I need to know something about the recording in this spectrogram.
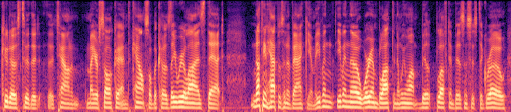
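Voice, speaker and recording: A man's voice: medium pitch, steady tone, normal speed, a little mellow, no room sound. A man speaking conversationally as an interviewed director, explaining things in a folksy, stop-and-start way. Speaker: business incubator director being interviewed.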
